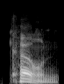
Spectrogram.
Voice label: "cone", American

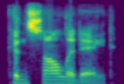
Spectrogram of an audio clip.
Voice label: "consolidate", American

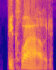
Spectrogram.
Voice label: "becloud", American

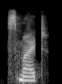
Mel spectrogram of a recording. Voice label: "smite", Indian

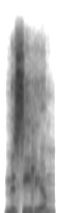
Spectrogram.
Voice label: "mycelium", Indian

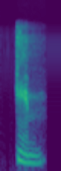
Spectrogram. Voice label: "hymn", Indian

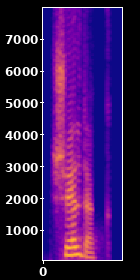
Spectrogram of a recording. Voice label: "shelduck", Indian

